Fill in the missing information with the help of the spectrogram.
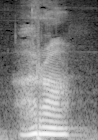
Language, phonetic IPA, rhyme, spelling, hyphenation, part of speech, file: Ukrainian, [ɦra], -a, гра, гра, noun, Uk-гра.ogg
- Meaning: game, play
